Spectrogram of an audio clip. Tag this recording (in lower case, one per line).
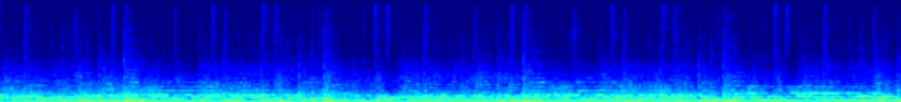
music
